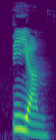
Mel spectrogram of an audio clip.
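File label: "пиян", Komi, female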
